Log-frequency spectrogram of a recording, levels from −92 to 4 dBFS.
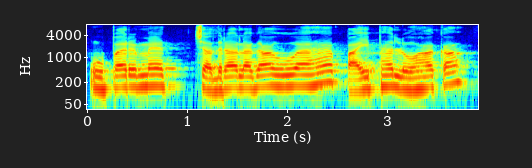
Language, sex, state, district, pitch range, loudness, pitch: Hindi, male, Jharkhand, Ranchi, 145-165 Hz, -14 LUFS, 155 Hz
